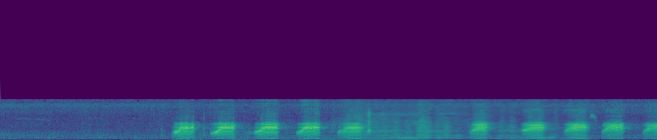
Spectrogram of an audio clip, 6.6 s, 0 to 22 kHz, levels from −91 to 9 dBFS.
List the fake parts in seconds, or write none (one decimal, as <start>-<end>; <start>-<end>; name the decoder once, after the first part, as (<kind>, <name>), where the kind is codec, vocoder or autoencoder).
3.4-5.9 (vocoder, Vocos)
